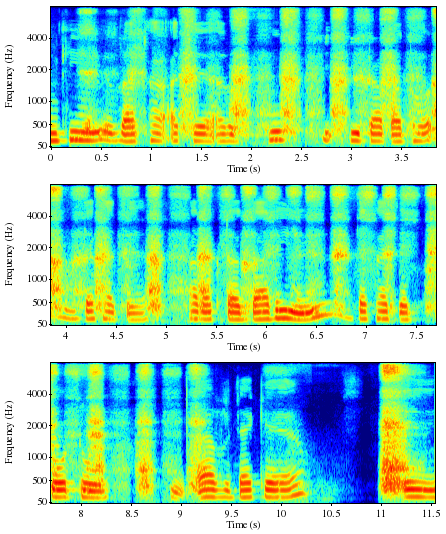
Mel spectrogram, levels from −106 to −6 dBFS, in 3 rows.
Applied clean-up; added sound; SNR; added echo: neural mask model Resemble Enhance denoiser.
